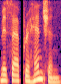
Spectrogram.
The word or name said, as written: misapprehension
